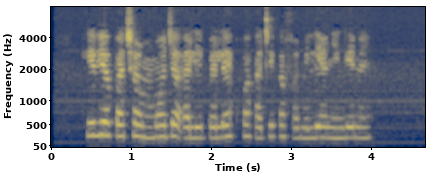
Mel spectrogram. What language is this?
Swahili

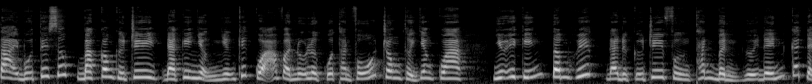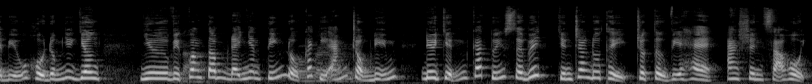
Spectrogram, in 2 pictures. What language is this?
Vietnamese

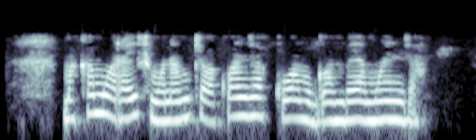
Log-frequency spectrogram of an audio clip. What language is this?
Swahili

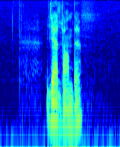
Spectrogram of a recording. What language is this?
Swedish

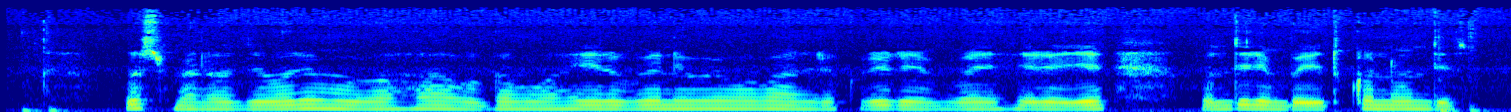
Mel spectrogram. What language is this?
Kinyarwanda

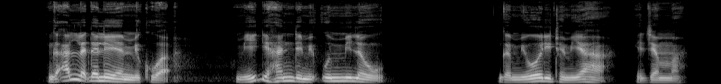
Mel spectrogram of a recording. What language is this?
Pular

